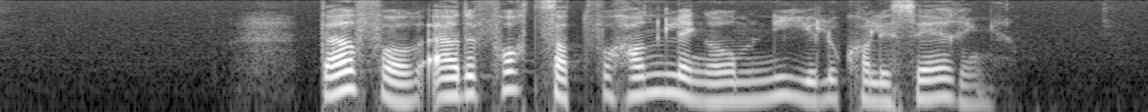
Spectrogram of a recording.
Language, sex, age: Norwegian, female, 35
